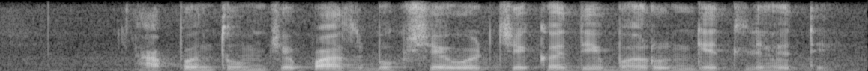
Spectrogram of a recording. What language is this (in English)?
Marathi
